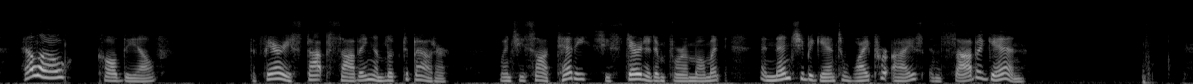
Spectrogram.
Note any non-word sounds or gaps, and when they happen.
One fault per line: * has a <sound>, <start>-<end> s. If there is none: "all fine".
* has a thud, 11.4-11.6 s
